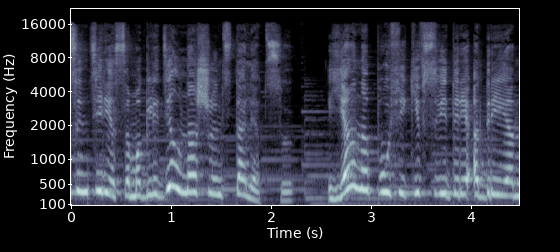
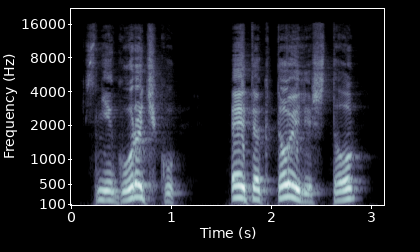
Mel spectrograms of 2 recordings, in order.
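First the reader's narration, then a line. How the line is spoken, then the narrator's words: Snorting. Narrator (Russian): Ремир фыркнул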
